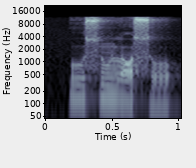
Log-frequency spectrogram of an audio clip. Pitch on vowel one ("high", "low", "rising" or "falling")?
high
